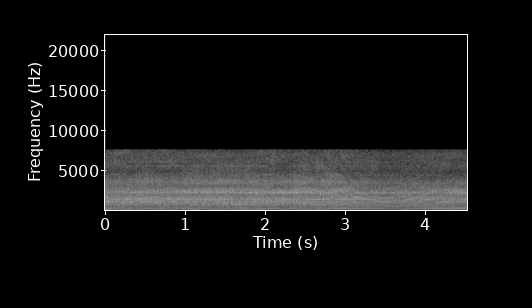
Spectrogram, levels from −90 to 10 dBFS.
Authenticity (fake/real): real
